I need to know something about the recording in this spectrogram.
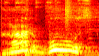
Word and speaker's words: гарбуз: А тепер ми його кличемо гарбуз. Наголос на у.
